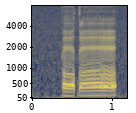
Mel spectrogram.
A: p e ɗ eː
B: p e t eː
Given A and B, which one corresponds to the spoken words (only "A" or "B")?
A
